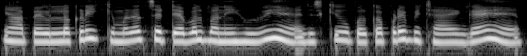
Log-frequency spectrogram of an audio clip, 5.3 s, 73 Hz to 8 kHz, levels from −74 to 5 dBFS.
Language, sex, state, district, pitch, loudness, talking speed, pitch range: Hindi, female, Jharkhand, Garhwa, 255 Hz, -14 LUFS, 195 wpm, 245-280 Hz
